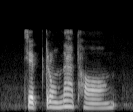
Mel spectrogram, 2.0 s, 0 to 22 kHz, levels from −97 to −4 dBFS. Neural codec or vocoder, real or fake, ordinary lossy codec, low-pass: codec, 16 kHz, 8 kbps, FunCodec, trained on Chinese and English, 25 frames a second; fake; none; 7.2 kHz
